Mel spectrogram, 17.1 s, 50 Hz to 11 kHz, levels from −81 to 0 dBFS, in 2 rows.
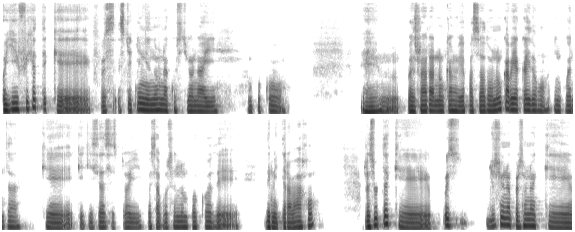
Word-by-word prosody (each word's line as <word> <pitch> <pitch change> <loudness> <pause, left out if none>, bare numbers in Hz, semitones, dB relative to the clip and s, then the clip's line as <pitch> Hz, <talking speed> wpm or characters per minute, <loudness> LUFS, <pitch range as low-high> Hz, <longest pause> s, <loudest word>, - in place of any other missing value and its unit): Oye, 140 +3 +5
fíjate 165 +6 -2
que 110 -2 0
pues, 110 0 -4
estoy 125 +2 -3
teniendo 130 -1 +5
una 130 -2 +3
cuestión 115 -1 -1
ahí 110 0 0 0.3
un - - -4
poco 115 0 -4 1.1
em, 110 +2 +2
pues 110 -1 +2
rara, 120 +1 +4
nunca 115 +1 +2
me 120 - +4
había 110 0 +2
pasado, 115 +1 +1
nunca 145 +5 +4
había 140 -2 +4
caído 130 -1 +1
en 120 -2 -1
cuenta 115 0 -2 0.3
que 100 -3 -1
que - - -6
quizás 110 +1 -4
estoy 105 +1 -4
pues, 110 0 -6
abusando 115 +2 -1
un 115 - -1
poco 115 0 -2
de 115 - -3 0.3
de 120 - +2
mi 110 -3 +3
trabajo. 115 +8 0 0.6
Resulta 155 +9 +3
que 105 - 0 0.2
pues, 150 +9 -1 0.3
yo 130 - -3
soy 165 +3 +1
una 155 -3 +2
persona 140 +3 +2
que 105 -5 +1
115 Hz, 150 wpm, -24 LUFS, 110-130 Hz, 1.1 s, Oye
